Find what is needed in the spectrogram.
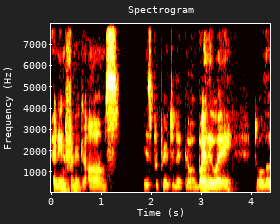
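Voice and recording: Against a quiet background, someone reads aloud in a natural voice with ordinary pitch movement.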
